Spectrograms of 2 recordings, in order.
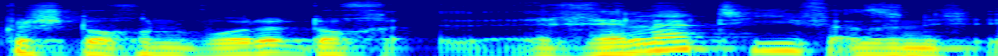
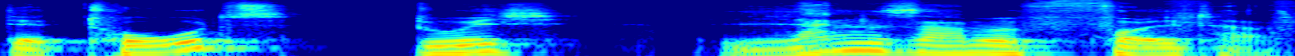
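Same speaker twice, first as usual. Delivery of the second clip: langsam slowed, leaned on, savored. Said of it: "Betonung auf langsam".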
